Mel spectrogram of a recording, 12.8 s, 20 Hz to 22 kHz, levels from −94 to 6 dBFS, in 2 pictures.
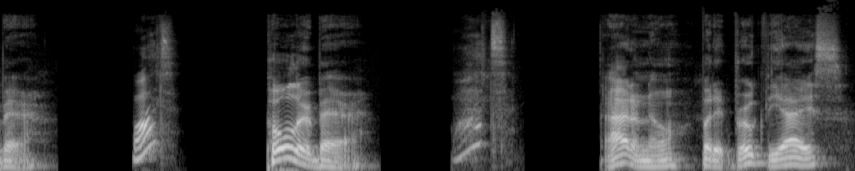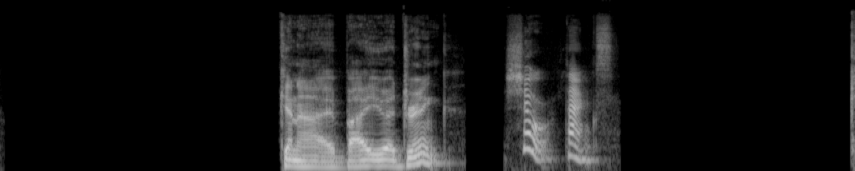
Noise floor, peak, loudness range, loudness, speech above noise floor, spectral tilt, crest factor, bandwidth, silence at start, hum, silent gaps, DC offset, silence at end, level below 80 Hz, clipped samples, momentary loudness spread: under -90 dBFS; -2 dBFS; 3 LU; -21 LUFS; over 69 dB; -5.5 dB/octave; 22 dB; 16.5 kHz; 0 s; none; 0.44-0.99 s, 1.40-1.99 s, 2.85-3.38 s, 3.93-4.49 s, 6.45-8.50 s, 9.91-10.19 s, 11.07-12.78 s; under 0.1%; 0 s; -52 dBFS; under 0.1%; 18 LU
